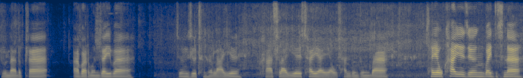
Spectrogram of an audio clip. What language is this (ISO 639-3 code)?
brx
